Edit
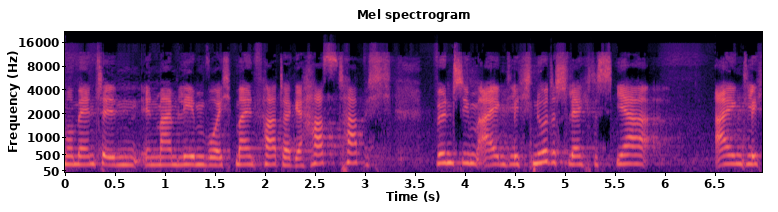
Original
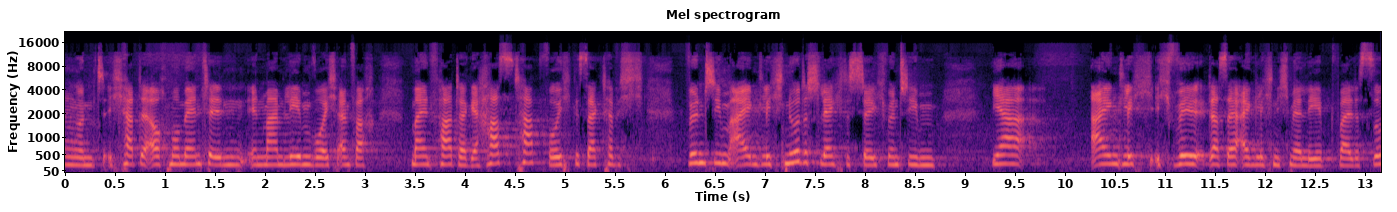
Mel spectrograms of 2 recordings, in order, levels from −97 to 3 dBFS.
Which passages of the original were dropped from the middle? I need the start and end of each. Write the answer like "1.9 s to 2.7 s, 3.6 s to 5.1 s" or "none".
2.7 s to 3.4 s, 4.8 s to 5.5 s, 8.0 s to 9.2 s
